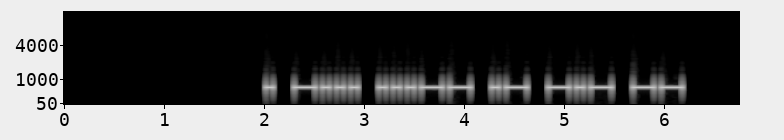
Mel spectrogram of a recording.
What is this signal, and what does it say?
Morse code, heard as a keyed tone, about 17 wpm, 700 Hz. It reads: EB3AKM
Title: DXCC-100 Call Signs - 6 Characters - Repeated 3x - 17wpm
